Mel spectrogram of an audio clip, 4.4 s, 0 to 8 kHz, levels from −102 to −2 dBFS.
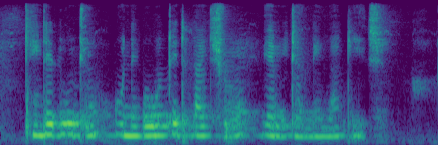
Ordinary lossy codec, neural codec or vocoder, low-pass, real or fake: none; codec, 44.1 kHz, 1.7 kbps, Pupu-Codec; 7.2 kHz; fake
